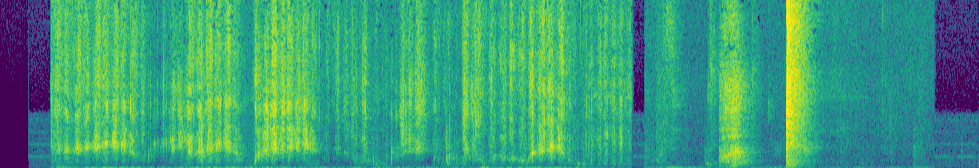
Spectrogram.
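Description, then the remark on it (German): A toothbrush scrubs teeth in quick, repeated back-and-forth strokes, a bristly swishing that pauses briefly, then a few sharper scrapes and a final clack near the end. No talking. “Zieh dich an, putze die Zähne und dann geht's ab in den Park.”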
